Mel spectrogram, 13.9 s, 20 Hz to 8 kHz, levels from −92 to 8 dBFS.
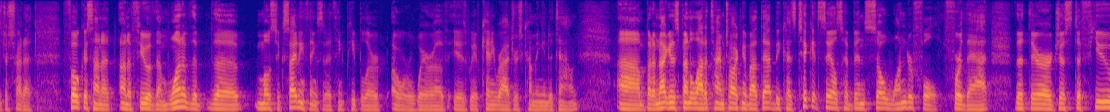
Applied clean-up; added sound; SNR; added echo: none; none; none; none.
